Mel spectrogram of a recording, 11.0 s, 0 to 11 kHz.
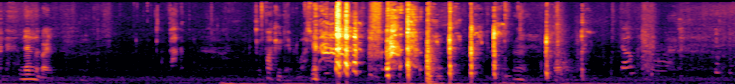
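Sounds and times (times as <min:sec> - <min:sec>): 
speech: 0:00.3 - 0:00.9, 0:04.0 - 0:06.0
person coughing: 0:05.0 - 0:09.0.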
